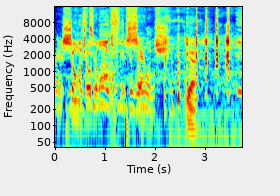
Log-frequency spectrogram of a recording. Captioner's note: laughs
